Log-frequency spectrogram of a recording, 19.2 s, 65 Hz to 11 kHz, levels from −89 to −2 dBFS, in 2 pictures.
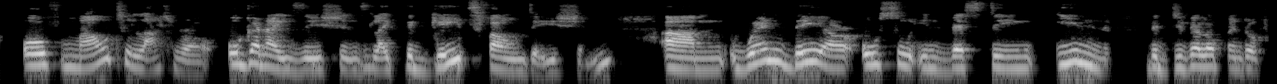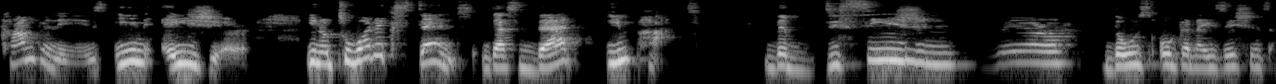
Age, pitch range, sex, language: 30-49, 165-235 Hz, female, English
